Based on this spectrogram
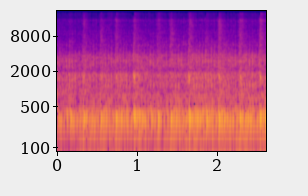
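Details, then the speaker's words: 2023 KTM 300 XC two-stroke after crank seal replacement and new clutch dampers: crisp even popping at steady idle with light clutch rattle that changes when the clutch is pulled; owner believes it's fixed; normal idle. "Not 100% sure, but I think that actually might be a little quieter motor. Still a very loud motor, but probably not because of, could be the oil, but also by getting those dampers in that clutch."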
